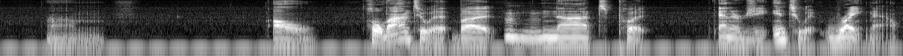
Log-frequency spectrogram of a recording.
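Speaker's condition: Stuttering; wants more comfort with own stutter, plans daily mindfulness, positive affirmations, speaking with new people; frequent um fillers, word and phrase repetitions; prolonged sounds, blocks

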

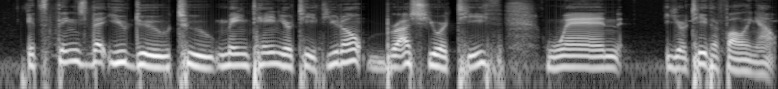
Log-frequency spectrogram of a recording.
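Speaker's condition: No condition

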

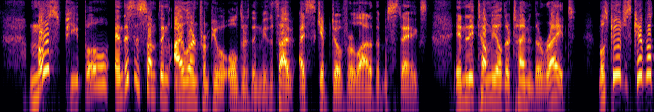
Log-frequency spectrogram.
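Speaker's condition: No condition

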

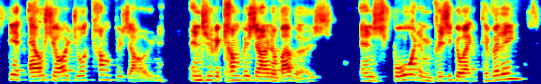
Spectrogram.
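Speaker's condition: Cerebral palsy; breathing helps relaxation

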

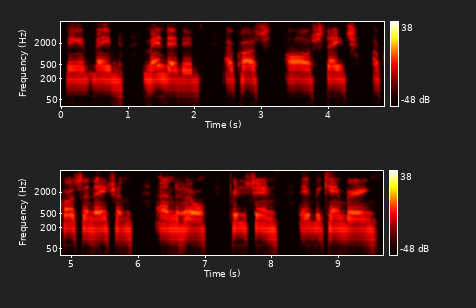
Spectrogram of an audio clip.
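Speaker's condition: ALS; thinking unaffected

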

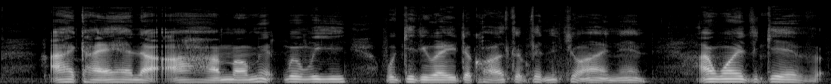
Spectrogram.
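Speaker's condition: Spastic quadriplegia cerebral palsy

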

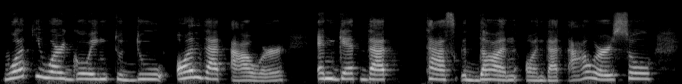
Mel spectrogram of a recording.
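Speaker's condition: No condition

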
